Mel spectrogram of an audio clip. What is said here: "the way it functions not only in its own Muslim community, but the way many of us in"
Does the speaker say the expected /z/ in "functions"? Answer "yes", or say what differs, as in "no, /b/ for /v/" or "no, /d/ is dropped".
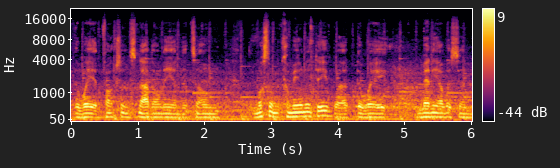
yes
